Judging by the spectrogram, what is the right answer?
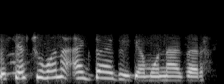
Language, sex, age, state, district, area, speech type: Kashmiri, female, 30-45, Jammu and Kashmir, Bandipora, rural, conversation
